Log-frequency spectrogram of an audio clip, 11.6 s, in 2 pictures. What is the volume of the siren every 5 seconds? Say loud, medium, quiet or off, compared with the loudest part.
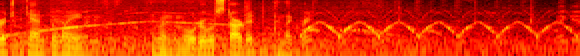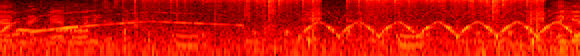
loud, medium, loud.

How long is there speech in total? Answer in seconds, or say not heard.
3 s.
